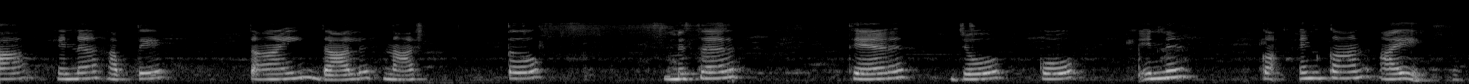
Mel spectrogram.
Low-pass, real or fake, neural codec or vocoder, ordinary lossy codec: 7.2 kHz; real; none; MP3, 64 kbps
